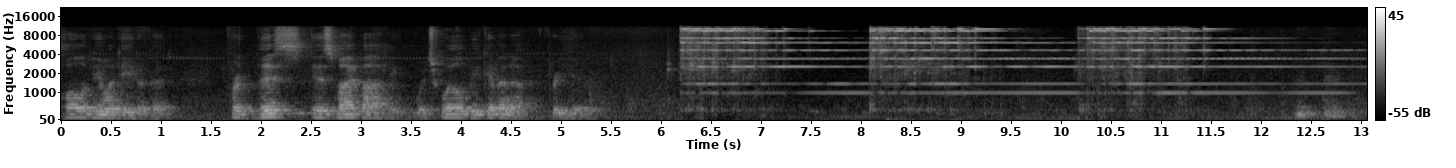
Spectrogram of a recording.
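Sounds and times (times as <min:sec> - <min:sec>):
altar bells jangling: 0:06.2 - 0:13.0.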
